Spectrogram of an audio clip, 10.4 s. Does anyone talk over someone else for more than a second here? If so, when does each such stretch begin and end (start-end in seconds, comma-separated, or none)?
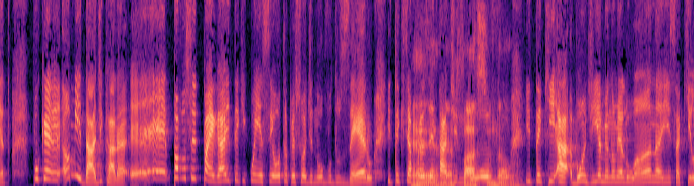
6.2-7.9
